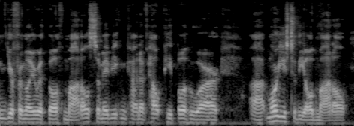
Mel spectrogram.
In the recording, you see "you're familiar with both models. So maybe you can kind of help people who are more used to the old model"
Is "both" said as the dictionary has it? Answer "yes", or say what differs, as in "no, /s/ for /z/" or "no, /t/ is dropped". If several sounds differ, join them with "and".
yes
